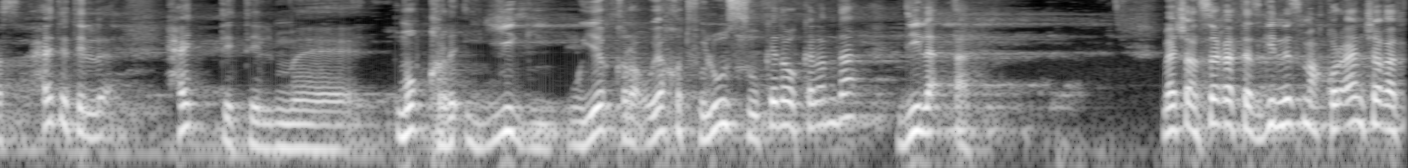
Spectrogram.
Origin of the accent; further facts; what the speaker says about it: Luxor, Luxor Governorate, Egypt; انا دلوقتي من الاقصر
